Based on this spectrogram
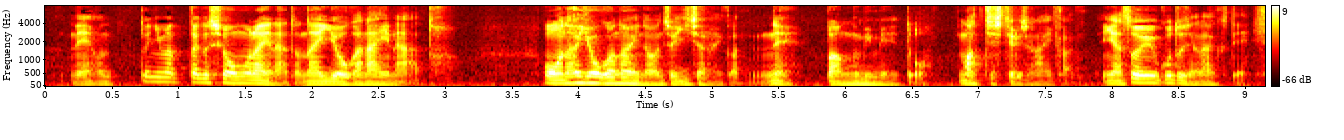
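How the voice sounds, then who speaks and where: A man talks at a fairly quick pace with lively intonation. His fairly low voice is somewhat breathy. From Japan, Miyagi (Sendai). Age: 20s. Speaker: podcast host. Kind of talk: casual solo talk. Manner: hesitant, many fillers.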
